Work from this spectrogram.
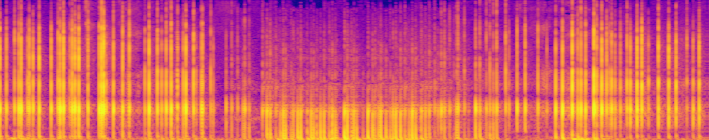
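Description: A large, glossy, solid hardcover book is tapped rapidly and scratched with long nails. Dense, dry clicks with a faint mid-range ring run throughout, giving way to a smoother, continuous scratching stretch in the middle before the fast tapping returns.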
